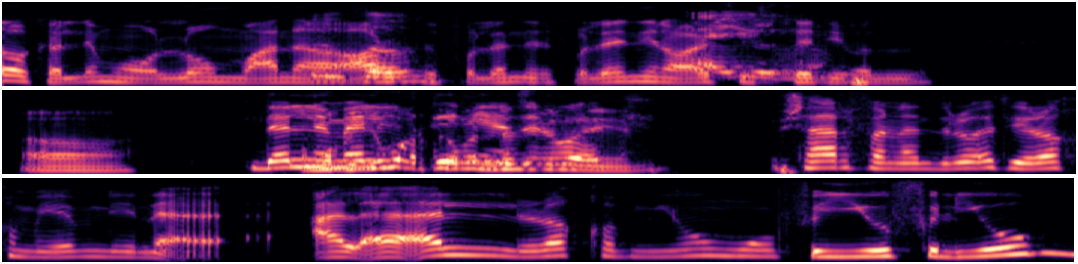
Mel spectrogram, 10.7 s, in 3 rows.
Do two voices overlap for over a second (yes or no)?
yes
